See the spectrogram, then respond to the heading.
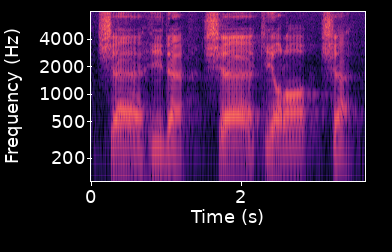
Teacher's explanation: shin makhraj dia adalah di tengah lidah, fokusnya di tengah lidah. Sebagaimana setengah orang dia bila sebut shin, dia banyak menekankan pada bibir, dia melampau sedikit, walaupun bibir tetap bergerak ke depan tapi bergerak secara fitrah, bukan fokus di mulut. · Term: tafasyi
